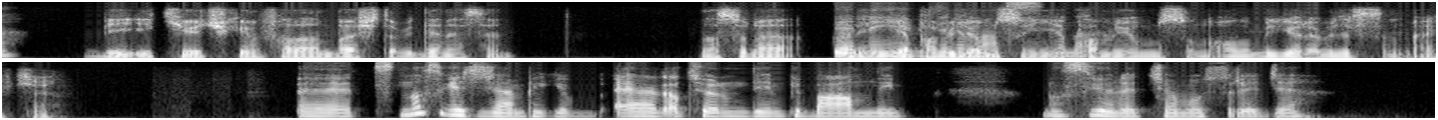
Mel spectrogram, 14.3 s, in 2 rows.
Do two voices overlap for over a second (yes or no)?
yes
